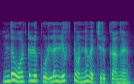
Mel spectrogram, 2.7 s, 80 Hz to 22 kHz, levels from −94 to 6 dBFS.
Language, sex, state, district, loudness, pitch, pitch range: Tamil, female, Tamil Nadu, Nilgiris, -16 LUFS, 220 Hz, 180-245 Hz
